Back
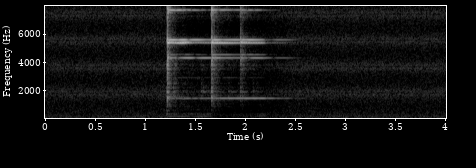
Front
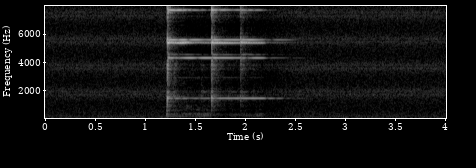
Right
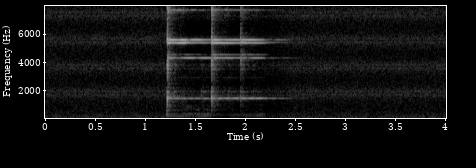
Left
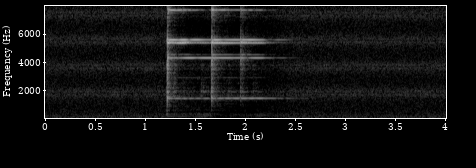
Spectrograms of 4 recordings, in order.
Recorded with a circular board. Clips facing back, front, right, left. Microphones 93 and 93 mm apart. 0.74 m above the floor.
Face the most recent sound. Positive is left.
turn(degrees=-35)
